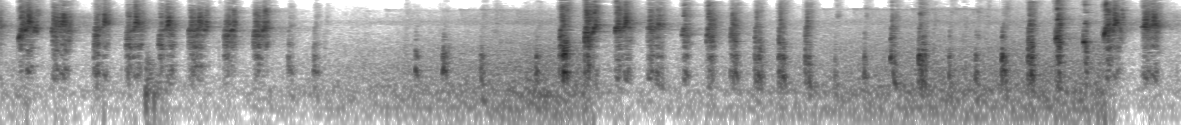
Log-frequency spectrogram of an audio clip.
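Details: Baby monkey Lucie begging her mother for milk and being refused: a long run of shrill, harsh squealing cries, about three to four per second, with a brief pause before the insistent bursts resume.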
